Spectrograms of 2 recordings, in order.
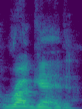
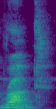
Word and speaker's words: Rugged: It's pronounced rugged, not rug not as in losing money as in rough around the edges going uphill a rugged terrain.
